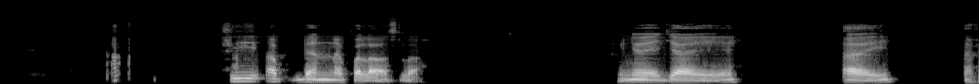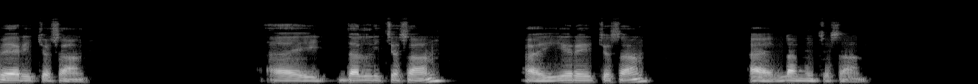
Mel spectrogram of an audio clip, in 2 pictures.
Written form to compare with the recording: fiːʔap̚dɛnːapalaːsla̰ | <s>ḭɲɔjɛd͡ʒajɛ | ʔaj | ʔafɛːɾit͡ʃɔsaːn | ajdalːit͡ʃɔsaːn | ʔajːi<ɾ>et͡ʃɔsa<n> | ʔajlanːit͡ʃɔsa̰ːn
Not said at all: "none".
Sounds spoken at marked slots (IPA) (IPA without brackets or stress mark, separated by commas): f, ɾ, n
